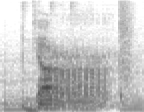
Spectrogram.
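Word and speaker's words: Yajure: How do you pronounce that? Yajur? Yajur.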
